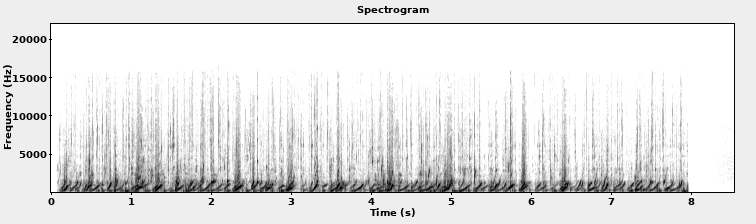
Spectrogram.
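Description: Intro sound effect laid over the title card: a fast, continuous run of short rising bloops, several a second, like bubbling, cutting off suddenly at the end.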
